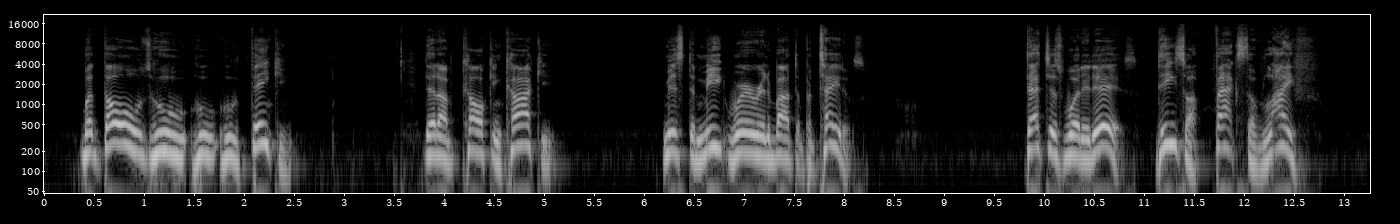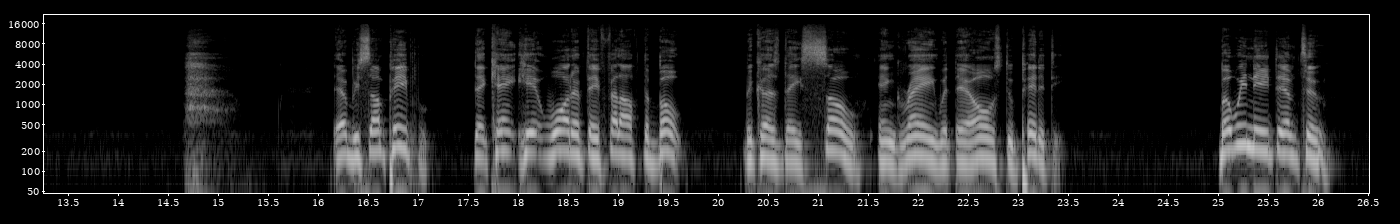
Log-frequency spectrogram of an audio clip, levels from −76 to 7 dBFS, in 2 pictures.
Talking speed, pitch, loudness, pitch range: 120 wpm, 165 Hz, -23 LUFS, 145-190 Hz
